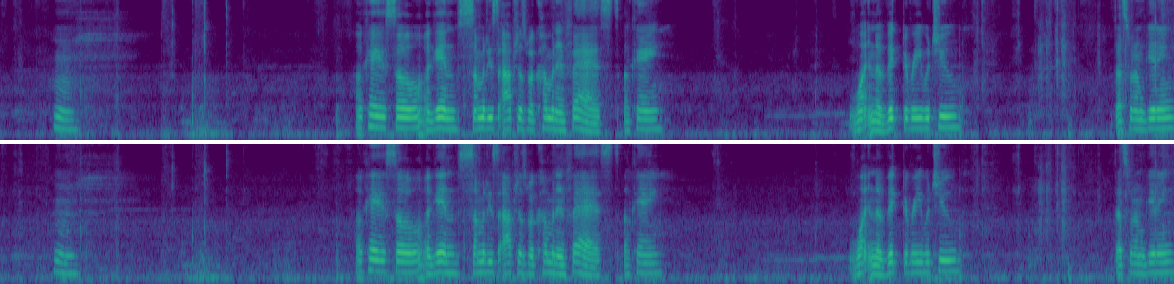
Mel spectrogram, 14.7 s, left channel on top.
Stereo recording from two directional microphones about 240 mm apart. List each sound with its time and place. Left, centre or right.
4.4 s speech: left
10.7 s speech: left
13.9 s speech: left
